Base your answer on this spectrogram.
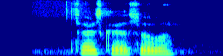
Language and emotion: Russian, neutral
